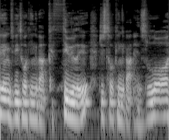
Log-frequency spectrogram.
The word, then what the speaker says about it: Cthulhu: that good stuff so his name isn't supposed to be pronounced by the human tongue so technically no matter how you say his name you're not going to be able to say it right so I'm just going to go with cthulu cuz that's the normal way most people say it so the alter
